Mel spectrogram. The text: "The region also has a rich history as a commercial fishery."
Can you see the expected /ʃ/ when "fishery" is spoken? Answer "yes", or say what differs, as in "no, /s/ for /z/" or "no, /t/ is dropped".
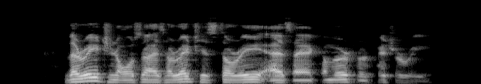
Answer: yes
